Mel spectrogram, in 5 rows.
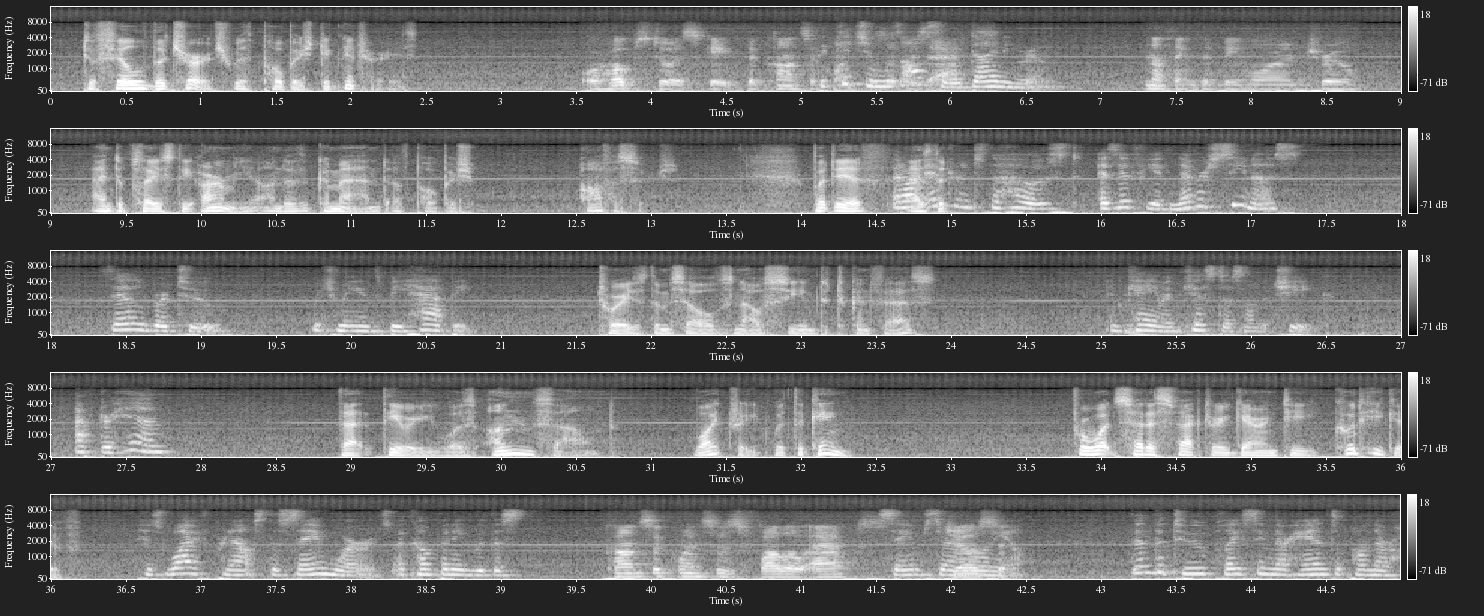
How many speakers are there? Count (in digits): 3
